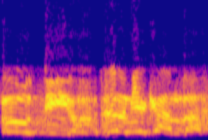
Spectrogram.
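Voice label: Italian damaged pilot mood low, speech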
